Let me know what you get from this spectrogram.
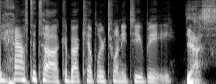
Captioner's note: laughs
